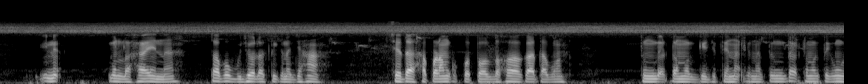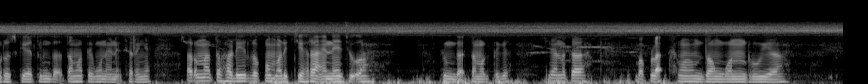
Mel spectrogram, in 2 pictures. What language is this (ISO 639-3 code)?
sat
